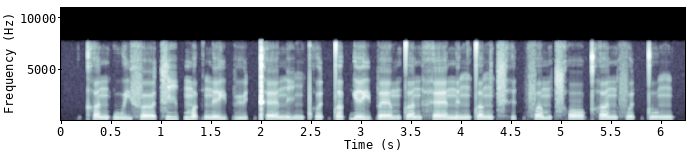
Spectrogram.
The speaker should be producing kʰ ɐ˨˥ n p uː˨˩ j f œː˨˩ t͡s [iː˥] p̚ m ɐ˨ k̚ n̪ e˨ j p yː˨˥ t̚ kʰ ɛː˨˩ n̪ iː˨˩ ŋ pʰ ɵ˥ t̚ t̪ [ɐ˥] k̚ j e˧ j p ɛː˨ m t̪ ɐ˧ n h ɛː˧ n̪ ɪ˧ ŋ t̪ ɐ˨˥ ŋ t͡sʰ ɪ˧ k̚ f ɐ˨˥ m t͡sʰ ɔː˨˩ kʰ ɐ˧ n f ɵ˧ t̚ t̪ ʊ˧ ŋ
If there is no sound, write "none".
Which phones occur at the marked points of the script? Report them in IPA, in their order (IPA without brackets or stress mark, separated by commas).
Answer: iː˥, ɐ˥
